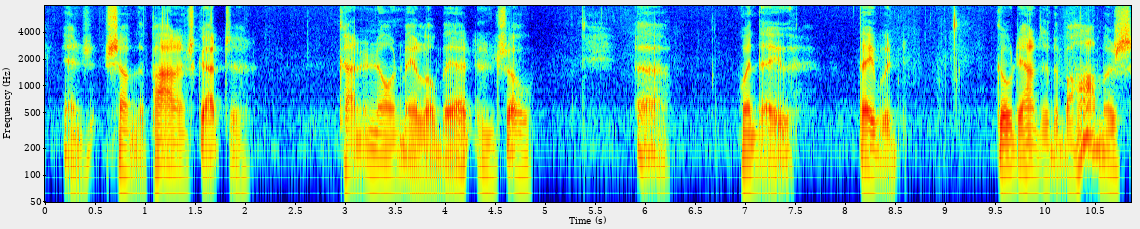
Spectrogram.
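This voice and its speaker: A man with an American accent speaks at a fairly low pitch and a fairly slow pace, with ordinary pitch variation. He leaves long, frequent pauses, and background noise is noticeable. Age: 90s. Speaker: photographer. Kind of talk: interview answer. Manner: hesitant, halting.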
